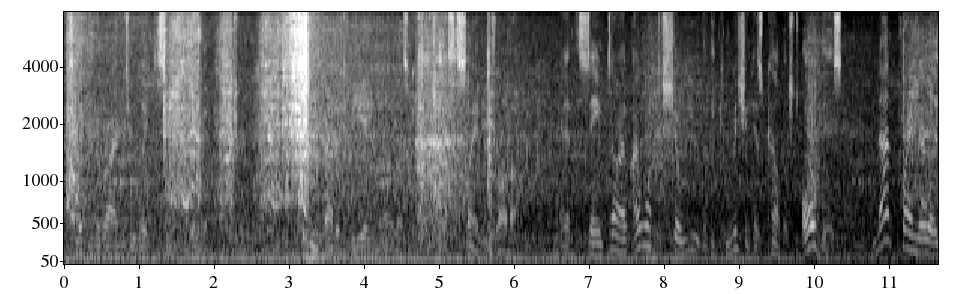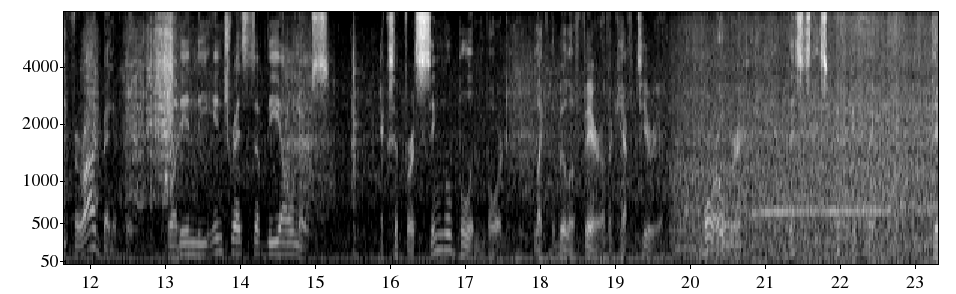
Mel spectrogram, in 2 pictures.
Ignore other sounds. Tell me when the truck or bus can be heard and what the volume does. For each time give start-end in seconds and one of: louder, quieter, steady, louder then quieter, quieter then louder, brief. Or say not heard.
0.0-23.2 quieter then louder.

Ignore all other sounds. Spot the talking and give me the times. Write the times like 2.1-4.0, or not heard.
0.0-15.2, 15.8-23.2.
